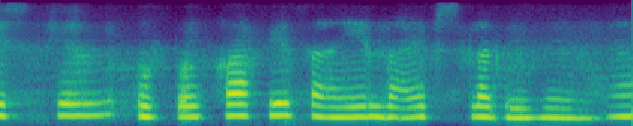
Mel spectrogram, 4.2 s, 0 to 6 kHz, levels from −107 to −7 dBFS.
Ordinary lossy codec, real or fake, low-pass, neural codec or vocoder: none; fake; 5.4 kHz; codec, 24 kHz, 0.9 kbps, DualCodec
